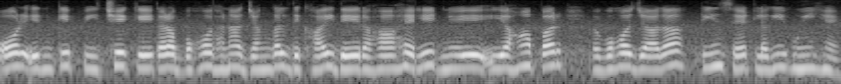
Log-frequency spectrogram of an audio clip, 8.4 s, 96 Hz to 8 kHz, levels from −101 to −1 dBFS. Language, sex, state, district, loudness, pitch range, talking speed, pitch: Hindi, female, Chhattisgarh, Raigarh, -22 LUFS, 215-245 Hz, 150 wpm, 225 Hz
